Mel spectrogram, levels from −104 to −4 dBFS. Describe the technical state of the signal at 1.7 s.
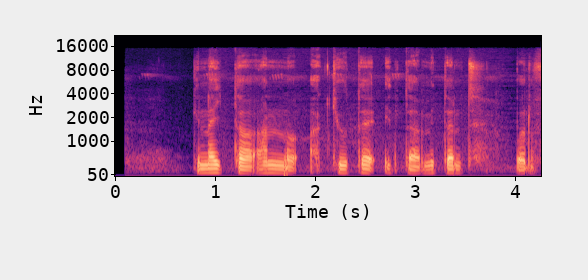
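Lost LE Audio frames at 1.69 to 1.72 s leave a 30 ms gap, which fits three 10 ms frames. The decoder fills it by repeating the last spectrum with randomised signs, so the sound turns into a brief noisy smear rather than dropping to silence or clicking.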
